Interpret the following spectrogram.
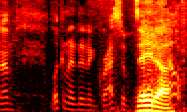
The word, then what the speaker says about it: Zeta: looking at an aggressive Zeta. No, it's pronounced Zeta.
